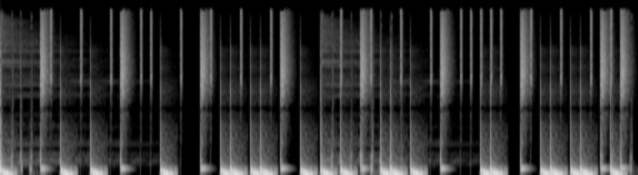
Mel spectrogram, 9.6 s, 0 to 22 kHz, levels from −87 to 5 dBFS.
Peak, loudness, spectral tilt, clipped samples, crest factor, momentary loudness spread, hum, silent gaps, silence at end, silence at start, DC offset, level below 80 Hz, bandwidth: 0 dBFS; -18 LUFS; -4.5 dB/octave; under 0.1%; 16 dB; 6 LU; none; 7.74-7.78 s; 0.1 s; 0 s; under 0.1%; -18 dBFS; 17 kHz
